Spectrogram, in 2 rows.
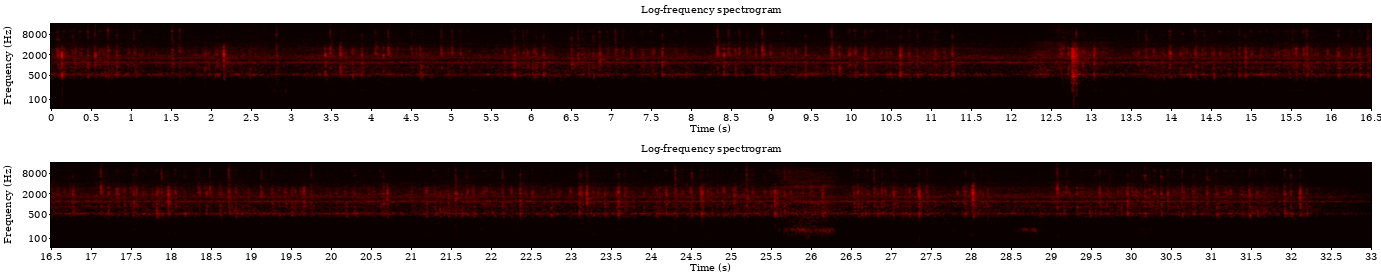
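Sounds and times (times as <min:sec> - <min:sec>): muted keyboard keystrokes: 0:00.0 - 0:11.4, 0:13.6 - 0:25.6, 0:26.5 - 0:28.2, 0:29.0 - 0:32.3.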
